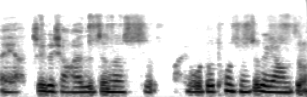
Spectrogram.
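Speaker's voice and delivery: soft, quick, exasperated grumbling under breath.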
